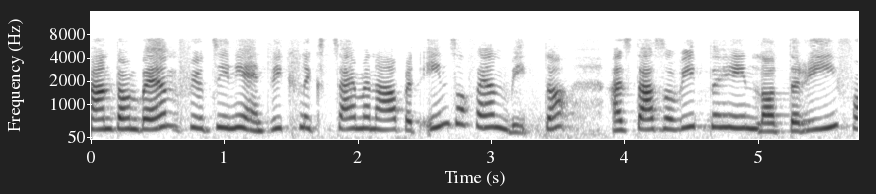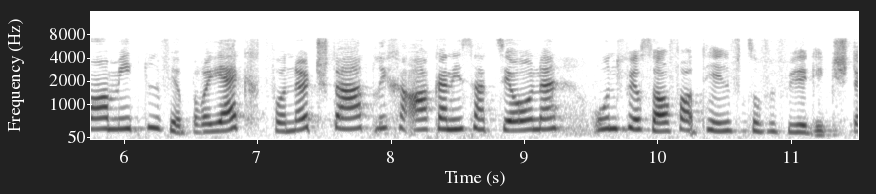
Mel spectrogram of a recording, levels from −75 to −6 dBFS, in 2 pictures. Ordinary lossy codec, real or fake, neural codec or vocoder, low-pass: MP3, 48 kbps; fake; codec, 16 kHz, 1 kbps, X-Codec, HuBERT features, trained on LibriSpeech; 7.2 kHz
